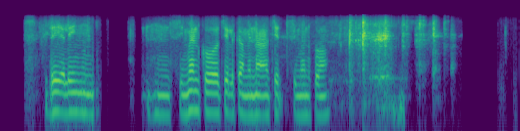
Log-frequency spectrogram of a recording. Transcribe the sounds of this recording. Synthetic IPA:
lɛjəliɲ | simɛnkɔt͡ʃɛt̪̚lɛkamɛnaʔat͡ʃɛt̪̚simɛnkɔ

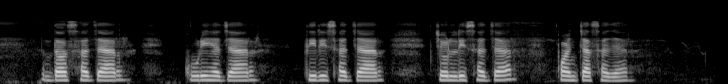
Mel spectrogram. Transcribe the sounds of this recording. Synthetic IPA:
d̪ɔsɦad͡ʑaɾ | kuɽiɦad͡ʑaɾ | t̪iɾisɦad͡ʑaɾt͡ɕolːisɦad͡ʑaɾpɔnt͡ɕasɦad͡ʑaɾ

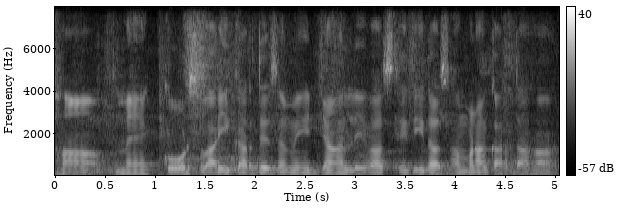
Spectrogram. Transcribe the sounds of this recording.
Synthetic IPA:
ɦãː | mɛ̃ːkoːɽsʋaːɾiːkəɾd̪eːsəmẽːd͡ʒãːleːʋaːst̪ʰɪt̪iːd̪aːsaːmnaːkəɾd̪aːɦãː

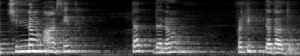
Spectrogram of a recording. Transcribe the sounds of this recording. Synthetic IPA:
t͡ʃʰinːɐmaːsit̪ː | ɐt̪̚d̪ɐnɐm | pɾɐt̪ipd̪ɐd̪aːt̪ṵ

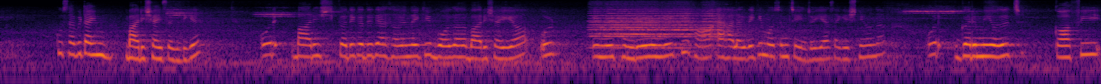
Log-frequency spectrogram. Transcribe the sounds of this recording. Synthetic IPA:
kʊsaːbʱiːʈaːiːmbaːɾɪʃaːiːsəkd̪iːɛː | ɔːɾbaːɾɪʃkəd̪eːkəd̪eːt̪eɛːsaːɛ̃ːnd̪aːkɪbɔːt̪zjaːd̪aːbaːɾɪʃaːiaːɔːɾ | ɪnõːʈʰɪ̃nd̪iːɦoːiɦʊ̃nd̪iɛːkɪɦãːʔɛːsaːləɡd̪aɛːkɪmɔːsəmt͡ʃẽːɲd͡ʒoːiɛːsaːket͡ʃnĩːɦõːnd̪aː | ɔːɾɡəɾmiːot͡ʃ | kaːfiː

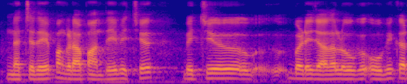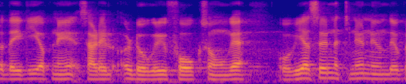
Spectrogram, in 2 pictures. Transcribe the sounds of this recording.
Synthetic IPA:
nət͡ʃd̪eːpə̃ŋɡɽaːpãːnd̪eːʋɪt͡ʃ | ʋɪt͡ʃ | bəɽeːzjaːd̪aːloːkoːʋiːkəɾd̪eːkɪəpneːsaːɽeːəɖoːɡɾiːpʰoːksõːʊ̃ŋɡɛː | oːʋiːəsnət͡ʃneːʊneːʊ̃nd̪eːʊp

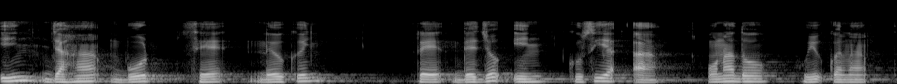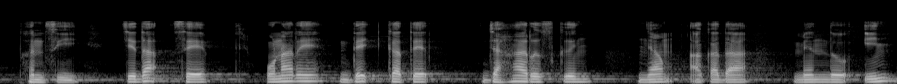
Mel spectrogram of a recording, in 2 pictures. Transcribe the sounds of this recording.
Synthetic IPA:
iɲd͡ʒaɦãʔbɔɖ̚sɛnəwkəɲ | ɾɛd̪ɛd͡ʒɔʔiɲkusijaʔaɔnad̪ɔhujuʔkanapʰənsit͡ʃɛd̪aʔsɛ | ɔnaɾɛd̪ɛc̚kat̪ɛt̪̚d͡ʒaɦãɾəskəɲɲama̰kad̪a | mɛnd̪ɔiɲ

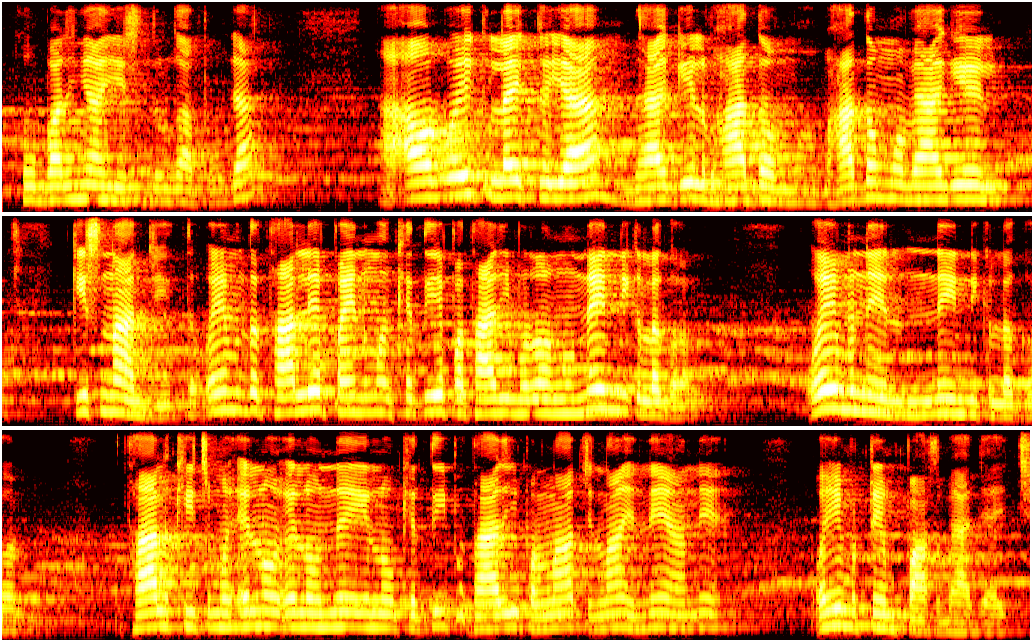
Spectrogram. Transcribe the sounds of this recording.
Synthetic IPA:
kʰubbəɽɦijãjesd̪uɾɡapud͡ʒa̰ | ɔːɾoɦikelaɪkːejabʱjaɡelbʱad̪əmebʱad̪əmebʱjaɡel | kisnad͡ʒit̪oimet̪ɔt̪ʰalepəɪnmekʰet̪epət̪ʰaɾimeɾəɦlõnəjnikləɡəl | oɦimennəinikləɡəl | t̪ʰalkʰit͡ʃmeʔelõelõnəjelõkʰet̪ipət̪ʰaɾipəlnãt͡ʃilãineane | o̰ɦimeʈempãsbʱja̰d͡ʒa̰jt͡ʃʰ

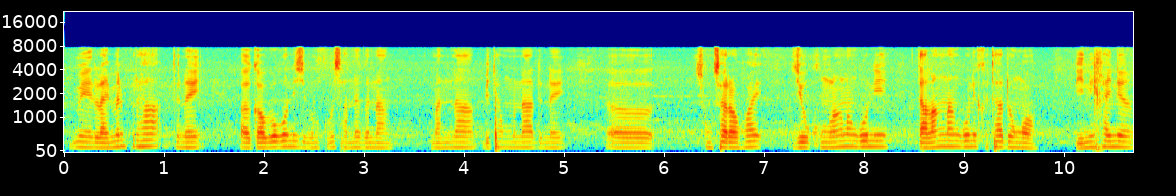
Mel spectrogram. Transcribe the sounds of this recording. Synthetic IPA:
lajmanpʰɯɾɦadɯnɯj | ɡawaɡɔnizibɔnkʰubasanɯɡɯnaŋ | manːabitʰaŋmanadɯnɯj | sɔŋsaɾawɦaj | ziwkʰɯŋlaŋnaŋɡɔni | d̥alaŋnaŋɡɔnikʰɯtʰadɔŋɔ | binikʰajnɯ

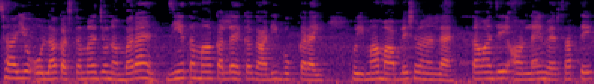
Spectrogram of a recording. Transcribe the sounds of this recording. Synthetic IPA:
ɐt͡ɕʰaːɪɦoʔoːlakɐsʈəməɾd͡ʑoːnɐ̃mbəɾaːɦed͡ʑiːə̃t̪ɐmãkɐlɦɪk̆ɡaːɖibʊkːɐɾaːihʊimãmaːbleːʃɾəɽ̃ənlaːɪt̪ɐʋ̤ãd͡ʑeːʔɔːnlaːɪnʋeːbsaːp̚t̪e

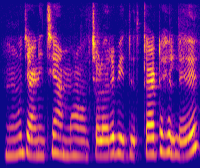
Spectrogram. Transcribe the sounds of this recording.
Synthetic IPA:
mũd͡ʒaɽ̃it͡ʃʰiamɔɔt͡ʃɔɭɔɾebid̪ut̪kaʈɦele

